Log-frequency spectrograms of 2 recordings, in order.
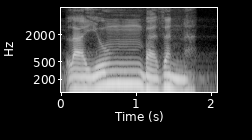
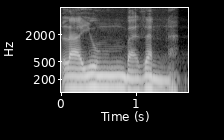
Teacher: bunyi nun sukun atau tanwin yang tadinya bunyinya An In Un itu berubah menjadi am em Um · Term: iqlab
